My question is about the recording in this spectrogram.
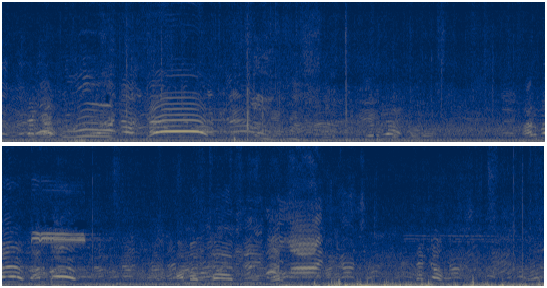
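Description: Players and sideline voices shouting calls across a football field, one long loud shout about two seconds in. A short, high, steady blast of a referee's whistle about six seconds in. A low rumble comes in near the end.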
